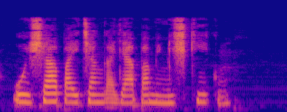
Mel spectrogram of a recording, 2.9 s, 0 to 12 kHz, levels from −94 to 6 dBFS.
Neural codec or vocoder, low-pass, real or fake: none; 7.2 kHz; real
